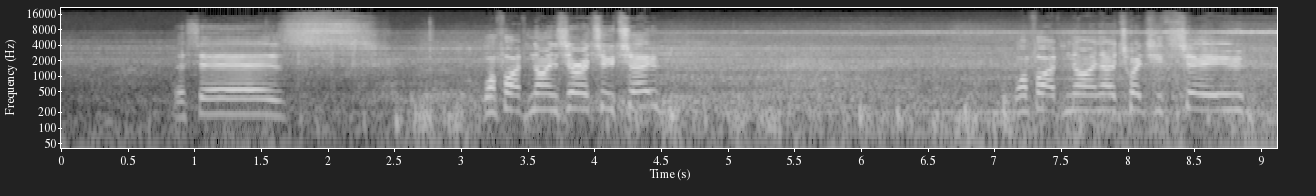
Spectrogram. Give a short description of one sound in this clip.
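A train rumbles and clatters past close by.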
